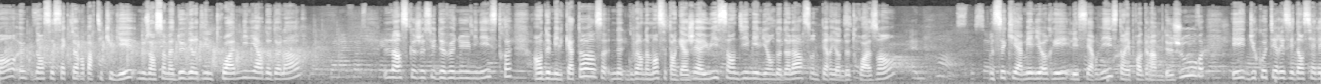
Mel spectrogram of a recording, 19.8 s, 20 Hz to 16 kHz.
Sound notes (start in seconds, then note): 4.3 applause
